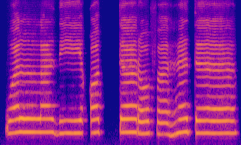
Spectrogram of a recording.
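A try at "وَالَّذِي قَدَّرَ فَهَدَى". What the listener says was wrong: Baik, di dal yang kedua pada kata qaddara, kuatkan lagi syiddah dia.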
